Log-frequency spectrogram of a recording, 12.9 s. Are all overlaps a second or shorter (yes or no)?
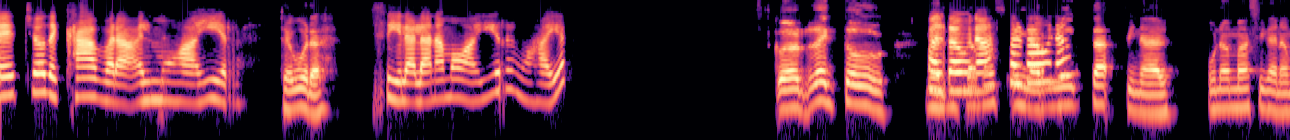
no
